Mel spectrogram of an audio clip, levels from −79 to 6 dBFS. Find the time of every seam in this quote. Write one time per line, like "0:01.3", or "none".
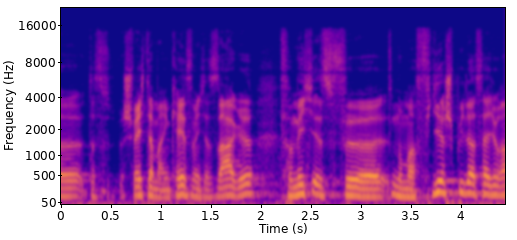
0:02.2
0:03.3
